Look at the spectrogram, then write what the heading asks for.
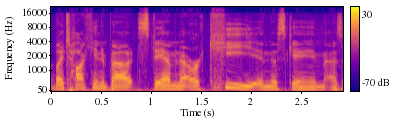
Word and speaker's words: ki: Ki so or chi? Is it like a similar? It's Ki. Oh, okay. So I think it's ki, using the Japanese pronunciation.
